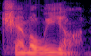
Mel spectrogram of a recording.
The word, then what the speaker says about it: Chameleon Boy: out what's going on it's actually pronounced chamon yeah whatever um but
